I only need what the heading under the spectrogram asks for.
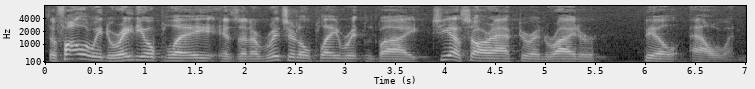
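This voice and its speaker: A man's voice: mid-range voice, moderate pace, a little hiss or hum. A man working as an announcer, introducing a radio play in a scripted delivery.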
